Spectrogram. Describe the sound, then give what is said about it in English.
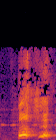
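A single sneeze in two quick bursts, a sharp voiced catch followed by a shorter, breathier release, fairly loud against a quiet background with no talking. “Bless you.”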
